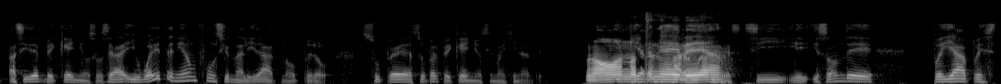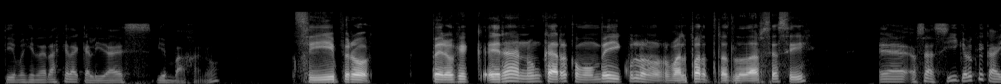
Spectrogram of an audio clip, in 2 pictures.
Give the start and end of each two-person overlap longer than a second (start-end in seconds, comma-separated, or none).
6.1-7.4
